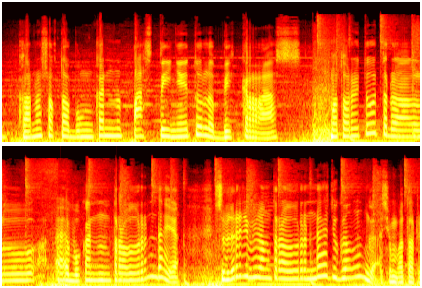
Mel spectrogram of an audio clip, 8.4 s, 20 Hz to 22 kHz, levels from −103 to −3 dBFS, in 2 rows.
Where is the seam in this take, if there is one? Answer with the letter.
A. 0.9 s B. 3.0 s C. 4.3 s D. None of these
B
